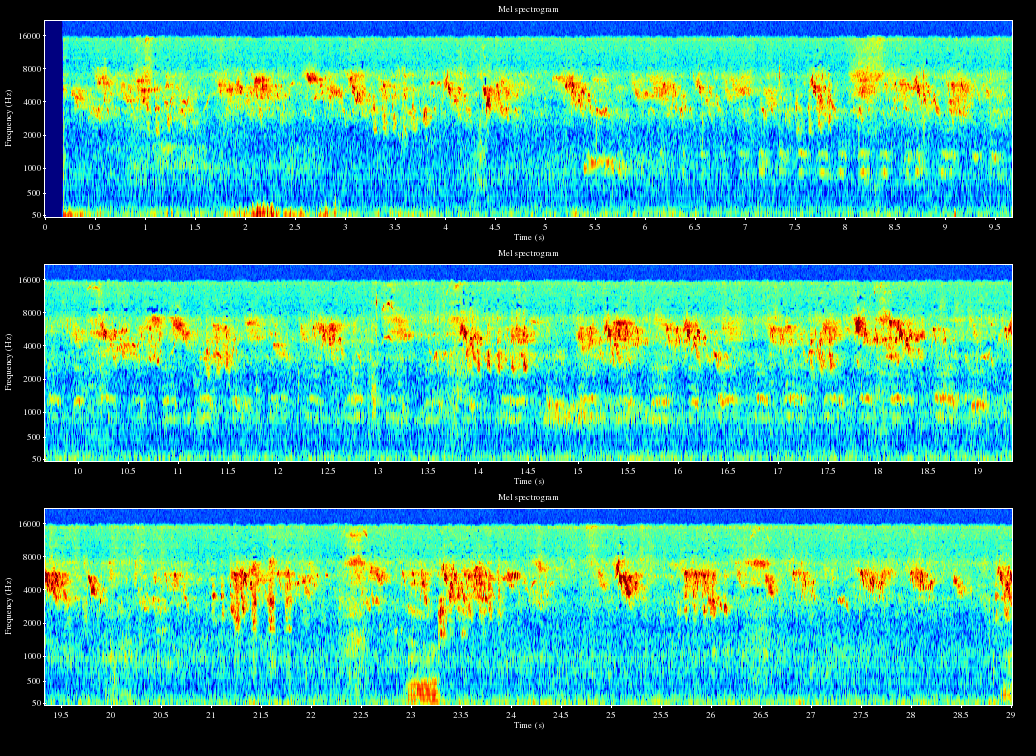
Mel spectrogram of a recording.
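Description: Faint outdoor ambience with many small birds chirping. A quick repeated trill runs through the middle stretch. Two low thumps come, one about two seconds in and one about three-quarters of the way through.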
